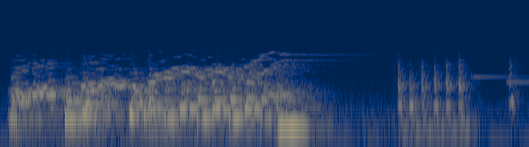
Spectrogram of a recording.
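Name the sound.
knocking on a door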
